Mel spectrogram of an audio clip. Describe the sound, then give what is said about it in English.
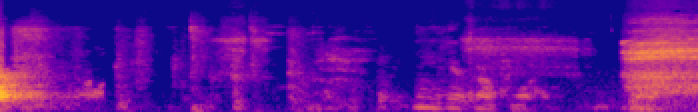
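A dog barking at the mailman lets out a loud bark-like burst, then whines and yelps in short broken sounds before another loud bark at the end, with a voice heard faintly under it. “He does not like the mailman.”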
